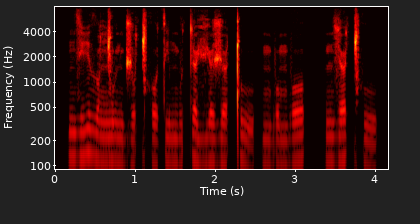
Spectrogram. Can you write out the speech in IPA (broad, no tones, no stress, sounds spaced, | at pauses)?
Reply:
n z i ð o ŋ͡ǀ u n d͡ʒ o ǀʰ o t i m u t œ vʲ œ ʒ œ ǃ u | m b o m b o | n z œ ǀʰ u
